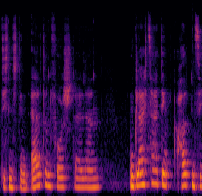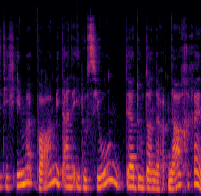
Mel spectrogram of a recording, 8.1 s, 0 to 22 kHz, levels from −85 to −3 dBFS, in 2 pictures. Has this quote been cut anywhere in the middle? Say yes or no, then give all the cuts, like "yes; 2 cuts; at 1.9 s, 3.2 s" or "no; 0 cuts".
no; 0 cuts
